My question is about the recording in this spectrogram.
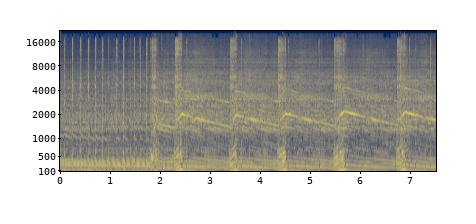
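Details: Big Jonsereds chainsaw running: revs rise and fall about every second, hunting instead of holding steady; owner suspects fuel line or seals (carb kit) needed; engine surging.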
